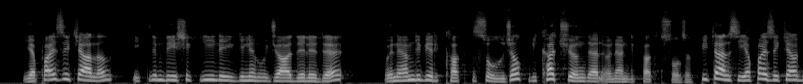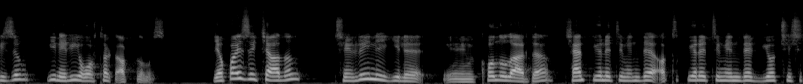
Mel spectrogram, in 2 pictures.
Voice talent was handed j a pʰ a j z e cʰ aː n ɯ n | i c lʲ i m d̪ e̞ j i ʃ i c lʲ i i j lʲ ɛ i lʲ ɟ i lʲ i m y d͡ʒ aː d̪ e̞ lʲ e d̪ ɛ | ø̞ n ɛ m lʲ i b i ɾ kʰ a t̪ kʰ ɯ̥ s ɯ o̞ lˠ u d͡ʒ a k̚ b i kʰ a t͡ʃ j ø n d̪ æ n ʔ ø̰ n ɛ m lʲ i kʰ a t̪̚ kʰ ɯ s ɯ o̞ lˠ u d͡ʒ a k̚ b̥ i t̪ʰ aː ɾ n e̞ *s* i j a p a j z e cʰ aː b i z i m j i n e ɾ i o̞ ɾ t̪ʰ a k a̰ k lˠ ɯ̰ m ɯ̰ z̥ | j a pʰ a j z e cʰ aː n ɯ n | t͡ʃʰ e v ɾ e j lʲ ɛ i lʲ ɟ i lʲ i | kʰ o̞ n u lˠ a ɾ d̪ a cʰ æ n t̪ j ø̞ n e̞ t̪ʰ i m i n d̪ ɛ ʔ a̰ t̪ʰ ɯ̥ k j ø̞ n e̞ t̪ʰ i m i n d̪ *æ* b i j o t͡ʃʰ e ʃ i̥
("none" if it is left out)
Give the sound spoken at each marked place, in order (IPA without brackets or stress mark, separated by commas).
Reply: s, ɛ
